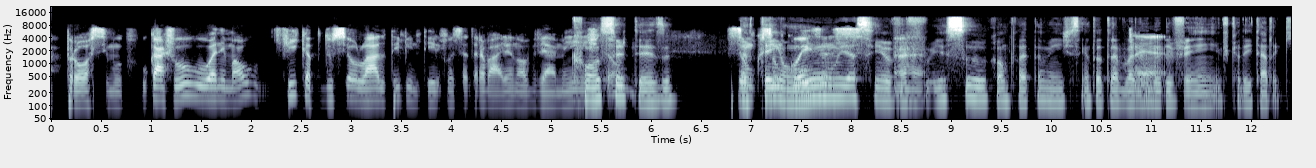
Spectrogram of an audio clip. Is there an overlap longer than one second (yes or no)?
yes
